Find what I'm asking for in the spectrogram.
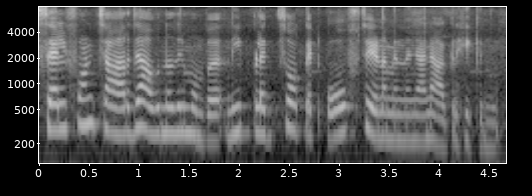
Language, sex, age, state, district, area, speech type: Malayalam, female, 30-45, Kerala, Ernakulam, rural, read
